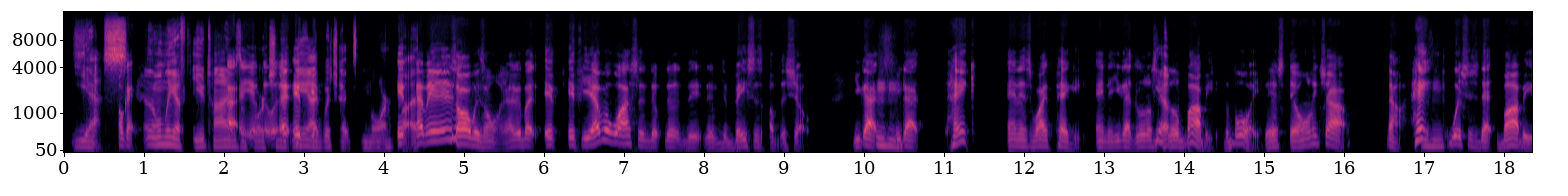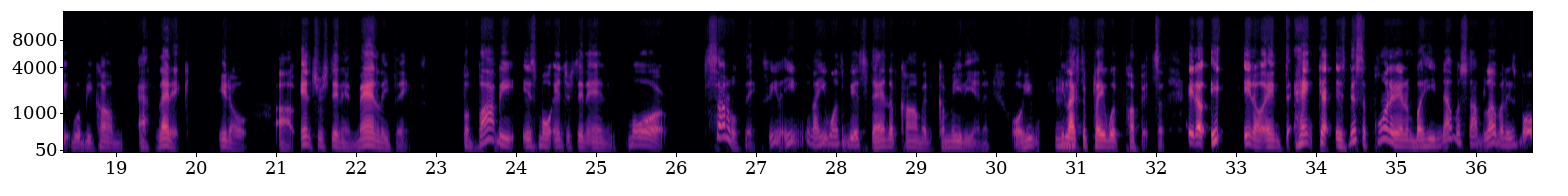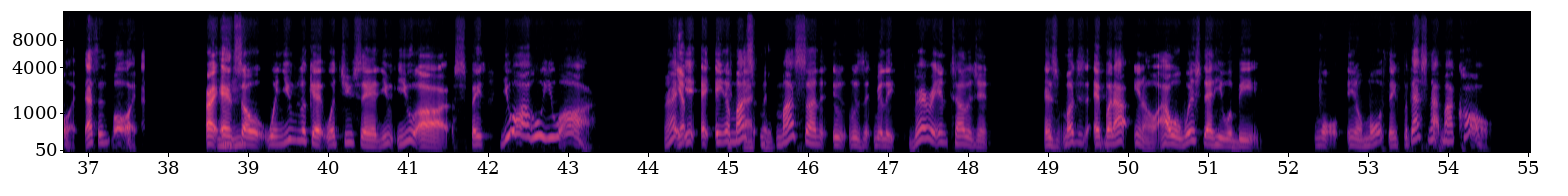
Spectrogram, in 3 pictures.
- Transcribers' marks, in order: other background noise; unintelligible speech
- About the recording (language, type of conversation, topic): English, unstructured, When is it okay to cut ties with toxic family members?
